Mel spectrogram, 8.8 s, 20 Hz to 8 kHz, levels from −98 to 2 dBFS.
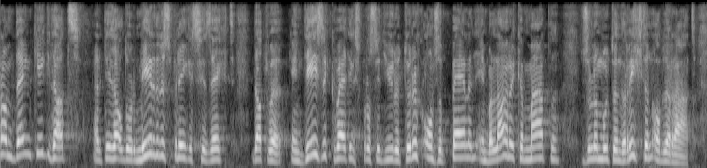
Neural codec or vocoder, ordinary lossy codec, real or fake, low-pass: codec, 16 kHz, 16 kbps, FunCodec, trained on LibriTTS, 50 frames a second; none; fake; 7.2 kHz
